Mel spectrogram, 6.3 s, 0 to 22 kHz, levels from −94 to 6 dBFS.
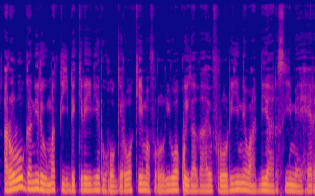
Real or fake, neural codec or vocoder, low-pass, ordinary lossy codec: fake; vocoder, 44.1 kHz, 128 mel bands every 512 samples, BigVGAN v2; 19.8 kHz; none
